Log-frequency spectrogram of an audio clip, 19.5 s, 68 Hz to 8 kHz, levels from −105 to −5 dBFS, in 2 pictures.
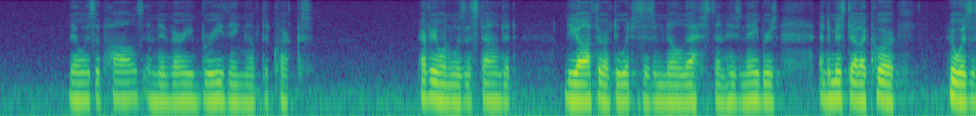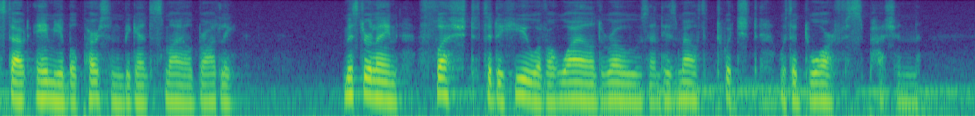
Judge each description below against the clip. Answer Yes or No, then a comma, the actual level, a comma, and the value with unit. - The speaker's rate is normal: Yes, average, 170 wpm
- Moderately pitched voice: No, low, 130 Hz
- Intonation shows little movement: Yes, narrow, 1.7 semitones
